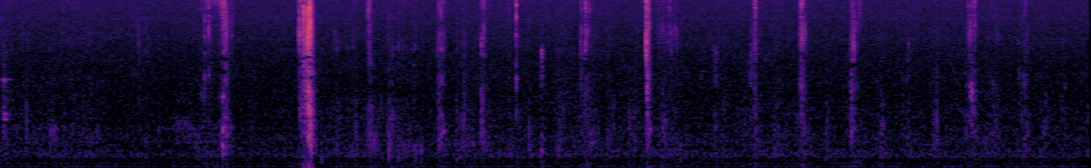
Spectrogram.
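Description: Close-miked chewing of a mouthful of rice and soy-marinated peeled shrimp: soft, scattered wet mouth clicks and smacks, with one louder click about three seconds in.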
